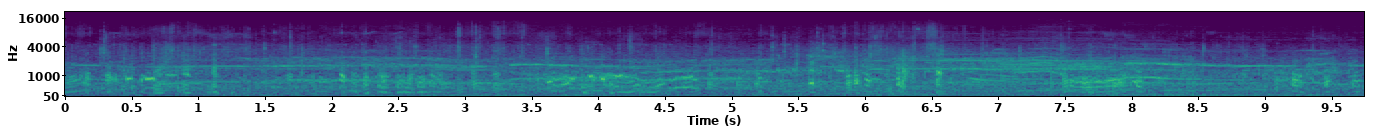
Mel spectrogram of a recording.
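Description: Korean black Ogye chickens roaming free in a village, clucking continuously with a drawn-out crowing call, near and busy over outdoor background noise.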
